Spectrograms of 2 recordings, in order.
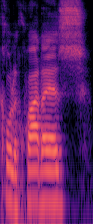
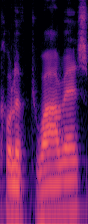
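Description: First: The name is said with a Spanish accent. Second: The name is said with an English accent.

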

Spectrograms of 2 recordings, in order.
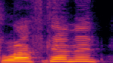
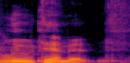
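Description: First: It is said the British-Canadian way, "lef-tenant." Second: It is said the American way, "loo-tenant."

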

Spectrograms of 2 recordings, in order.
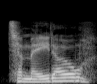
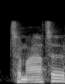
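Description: First: It is said with an American accent. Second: It is said with a British accent. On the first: "the first time I ever pronounced tomato" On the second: "instead of tomato"

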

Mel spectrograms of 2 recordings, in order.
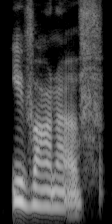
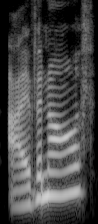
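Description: First: The name is given a Russian pronunciation. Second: The name is given an Americanized pronunciation. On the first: "the Russian pronunciation" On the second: "the Americanized version"

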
